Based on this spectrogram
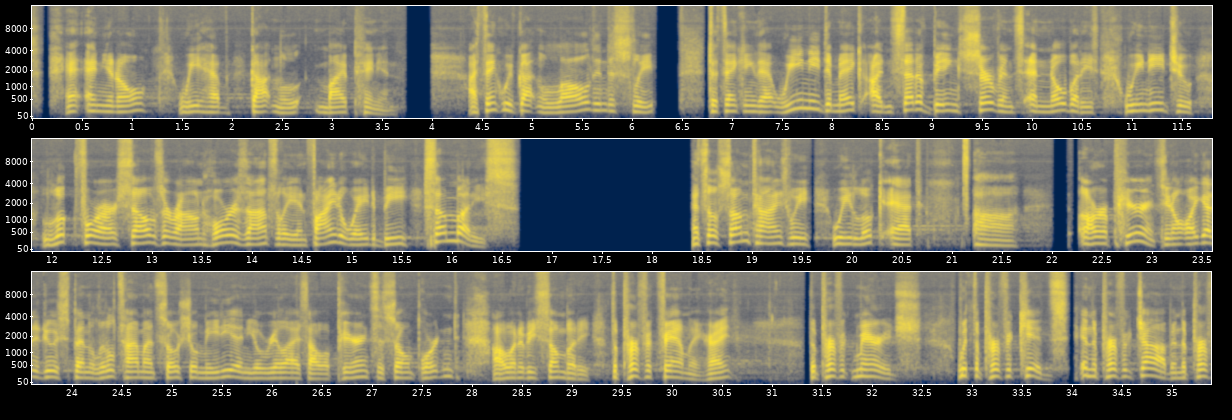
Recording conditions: large echoing room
